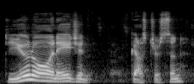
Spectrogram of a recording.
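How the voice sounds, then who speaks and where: An actor playing an eager, determined government agent in an audio drama, urgent and businesslike. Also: male voice, medium pitch, sing-song, a little fast, close to an everyday voice. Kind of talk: scripted audio drama acting.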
